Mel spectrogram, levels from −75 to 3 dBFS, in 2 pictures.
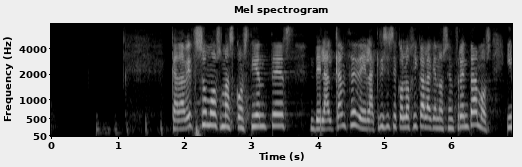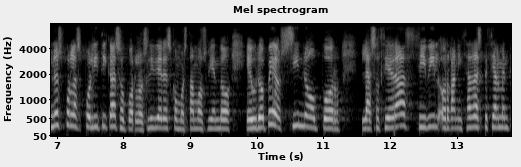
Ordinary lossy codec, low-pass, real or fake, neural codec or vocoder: AAC, 48 kbps; 7.2 kHz; real; none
